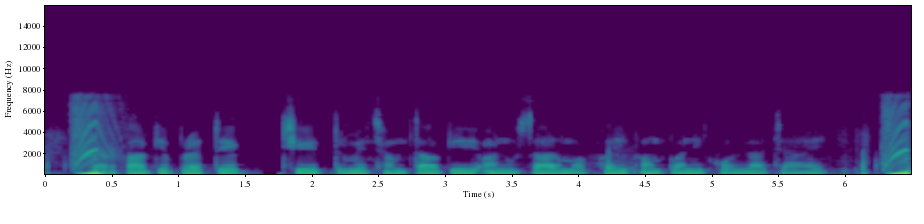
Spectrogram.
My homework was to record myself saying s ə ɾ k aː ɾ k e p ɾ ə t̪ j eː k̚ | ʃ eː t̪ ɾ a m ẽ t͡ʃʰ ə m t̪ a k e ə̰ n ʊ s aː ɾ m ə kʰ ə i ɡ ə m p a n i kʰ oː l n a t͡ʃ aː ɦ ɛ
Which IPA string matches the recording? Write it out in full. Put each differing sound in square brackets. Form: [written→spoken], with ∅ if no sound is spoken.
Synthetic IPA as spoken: s ə ɾ k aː ɾ k e p ɾ ə t̪ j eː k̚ | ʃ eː t̪ ɾ [a→ə] m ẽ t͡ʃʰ ə m t̪ a k e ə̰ n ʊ s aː ɾ m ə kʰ ə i [ɡ→k] ə m p [a→ə] n i kʰ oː l n a t͡ʃ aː ɦ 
